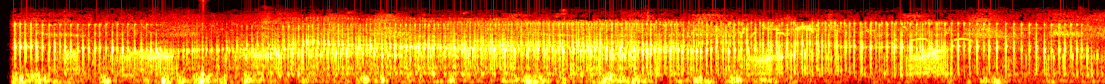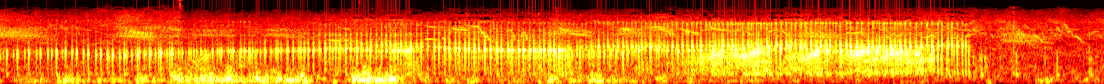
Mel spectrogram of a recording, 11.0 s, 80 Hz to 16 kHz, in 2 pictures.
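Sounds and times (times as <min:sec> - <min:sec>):
edible frog chorus croaking: 0:00.0 - 0:11.0.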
